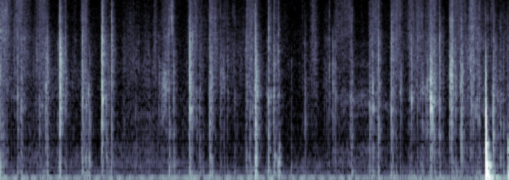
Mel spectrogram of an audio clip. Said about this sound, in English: and with that let's pull a card let's see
